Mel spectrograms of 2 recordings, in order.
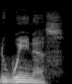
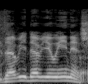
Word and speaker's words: WWEnus: Mike, I'm so glad you didn't pronounce it Weenus. Weenus? I should have. It's like whoa, Weenus. No, it is. WWEnus. You got it.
